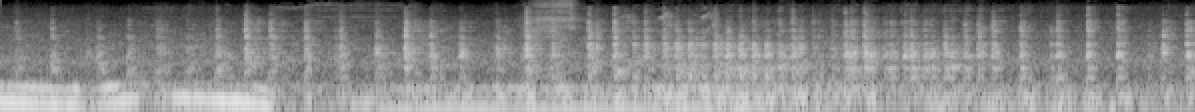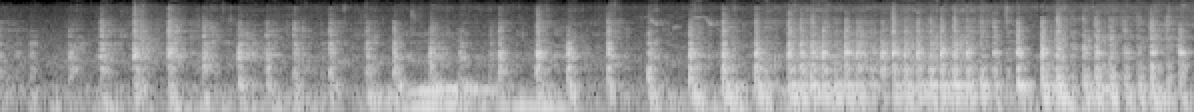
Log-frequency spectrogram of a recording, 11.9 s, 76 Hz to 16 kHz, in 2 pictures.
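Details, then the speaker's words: 2018 Ford Edge driven at about 5-10 mph after freeing sticking brake pads: rough, uneven clicking and grinding under a low rumble from the passenger-side wheel; wheel shows slight play, a bad wheel bearing. "That sounds like something definitely broke in there. See here. See if we can grab the wheel and wiggle it and see if it makes any clunking noises. Has a little play in it. Bad wheel bearing."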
